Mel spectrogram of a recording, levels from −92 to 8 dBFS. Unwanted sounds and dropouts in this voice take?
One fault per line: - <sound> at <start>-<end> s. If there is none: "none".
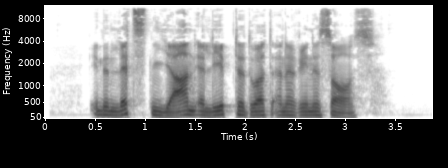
none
